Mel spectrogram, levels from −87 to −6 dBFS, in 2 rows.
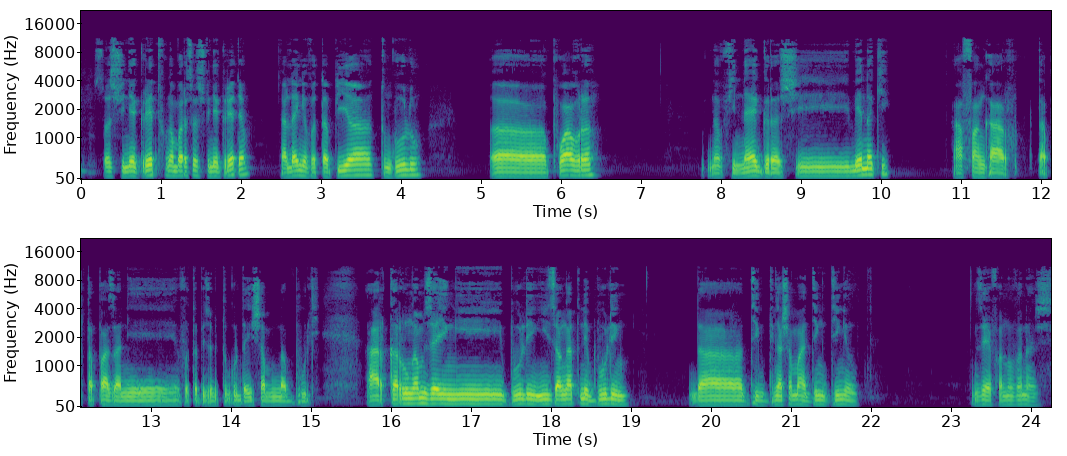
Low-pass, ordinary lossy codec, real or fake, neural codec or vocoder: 19.8 kHz; MP3, 48 kbps; fake; vocoder, 44.1 kHz, 128 mel bands every 512 samples, BigVGAN v2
